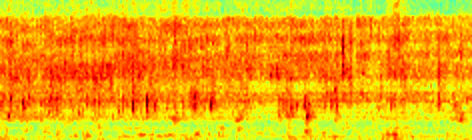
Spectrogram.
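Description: Hands being washed under a running tap, a steady hissing stream of water with faint splashes throughout, close and continuous, no voices.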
